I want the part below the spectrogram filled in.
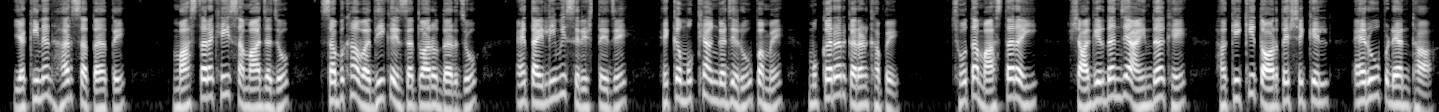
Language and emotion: Sindhi, neutral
